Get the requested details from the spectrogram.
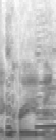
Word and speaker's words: Kraven: Kraven, is that how you pronounce it? Or, yeah, yeah, Kraven.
